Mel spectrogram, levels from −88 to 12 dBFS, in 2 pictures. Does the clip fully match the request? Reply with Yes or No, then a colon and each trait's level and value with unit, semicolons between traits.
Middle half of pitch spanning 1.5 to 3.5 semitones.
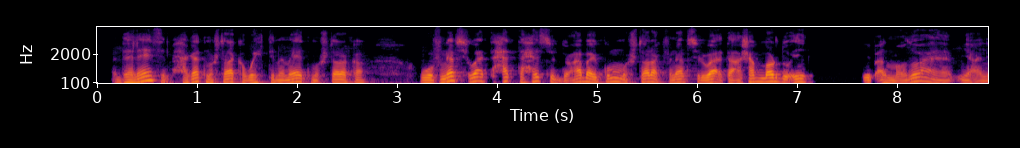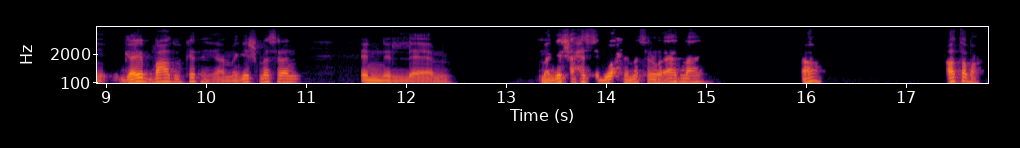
No: wide, 5.4 semitones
